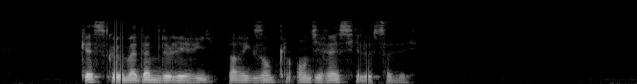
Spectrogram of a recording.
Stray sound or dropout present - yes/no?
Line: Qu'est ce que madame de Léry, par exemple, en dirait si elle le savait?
no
